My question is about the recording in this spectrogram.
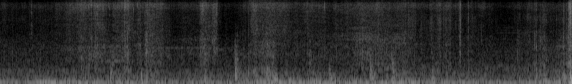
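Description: Rustling of eggplant leaves and gloved hands handling the fruit: scattered soft clicks and brushing over a low steady rumble.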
